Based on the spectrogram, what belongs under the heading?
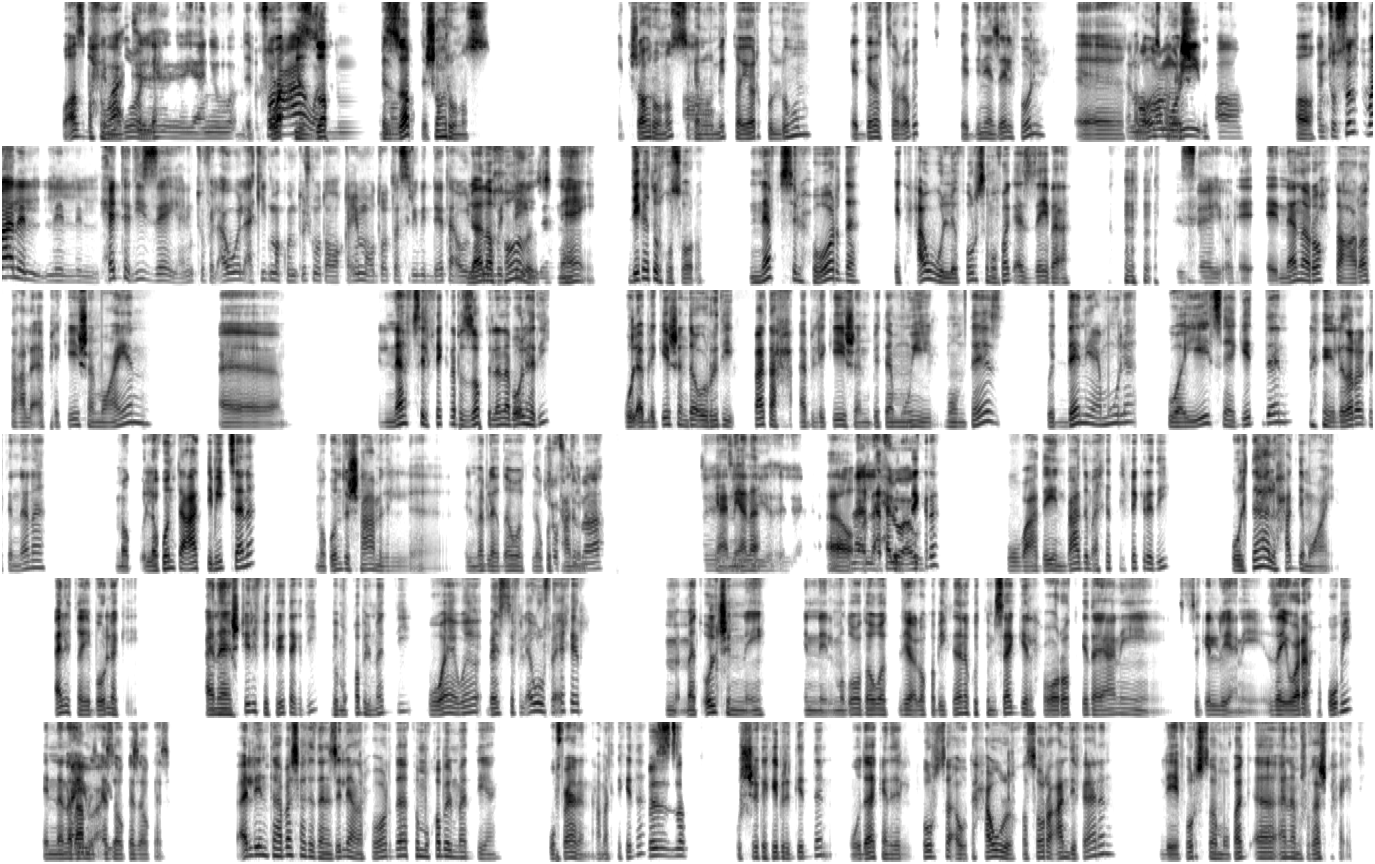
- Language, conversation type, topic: Arabic, podcast, ممكن تحكيلنا عن خسارة حصلت لك واتحوّلت لفرصة مفاجئة؟
- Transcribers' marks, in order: in English: "الداتا"; in English: "الداتا"; in English: "الجروب"; laugh; in English: "أبلكيشن"; in English: "والأبلكيشن"; in English: "already"; in English: "أبلكيشن"; chuckle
